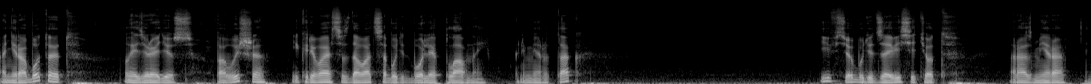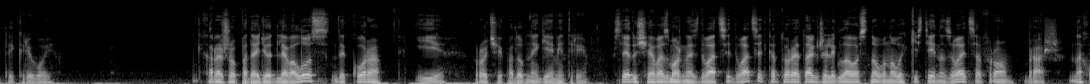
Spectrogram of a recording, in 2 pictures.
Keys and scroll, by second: 15.9 ctrl+z.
